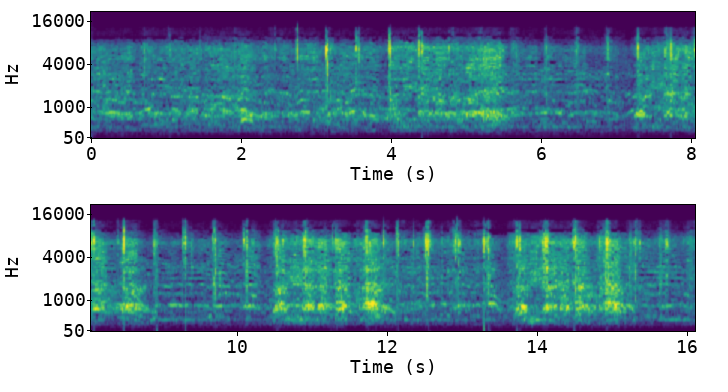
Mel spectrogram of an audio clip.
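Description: People in a crowd clap their hands in rhythm.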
